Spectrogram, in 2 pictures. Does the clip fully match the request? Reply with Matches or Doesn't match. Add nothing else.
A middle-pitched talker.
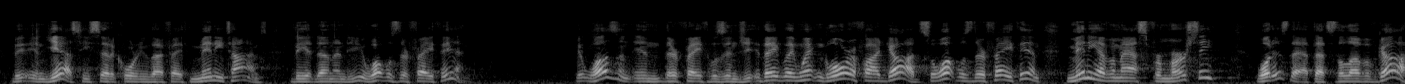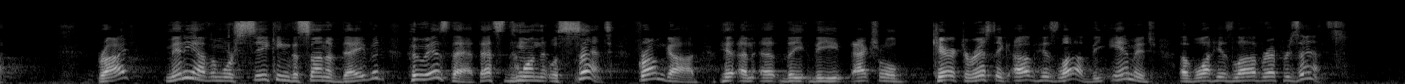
Matches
